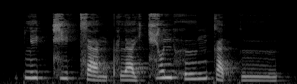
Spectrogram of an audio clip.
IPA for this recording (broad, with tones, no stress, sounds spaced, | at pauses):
p l i˥˩ t̚ t͡ɕ i˥˩ t̚ s a˨˩ ŋ pʰ l a˨˩ j t͡ɕ o˥˩ n h ɯː˦˥ ŋ k a˨˩ t̚ k ɯː˧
